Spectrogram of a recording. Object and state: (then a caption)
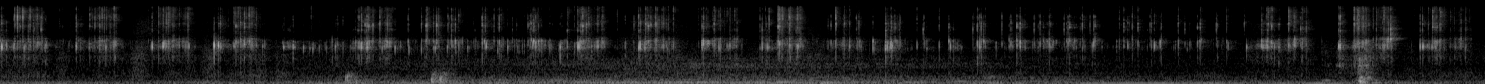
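Plastic fidget slug toy. A small rainbow plastic articulated fidget slug toy is held in the hand while long red nails scratch and flex its segments. The result is a dense, continuous stream of crisp, bright clicks and scratchy ticks with almost no low end and no ring after each tap.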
